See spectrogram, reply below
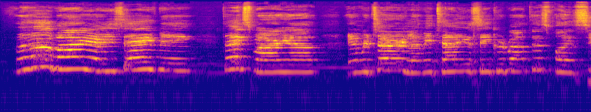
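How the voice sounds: A woman's squeaky, put-on character voice at an extremely high pitch, moderately paced, with audible echo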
